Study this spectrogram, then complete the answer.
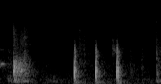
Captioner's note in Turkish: Kapı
